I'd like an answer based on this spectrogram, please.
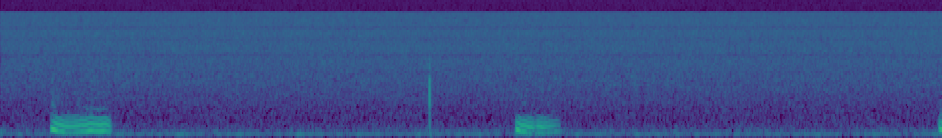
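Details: Bengal cat named Ten snoring while asleep, low and quiet: two short wavering, whistly snores about five seconds apart, with a third starting at the end, over a steady low hum.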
